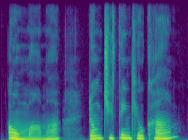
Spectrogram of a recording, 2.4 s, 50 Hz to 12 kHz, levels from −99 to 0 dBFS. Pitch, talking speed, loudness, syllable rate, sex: 220 Hz, 180 wpm, -17 LUFS, 4.7 syllables/s, female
